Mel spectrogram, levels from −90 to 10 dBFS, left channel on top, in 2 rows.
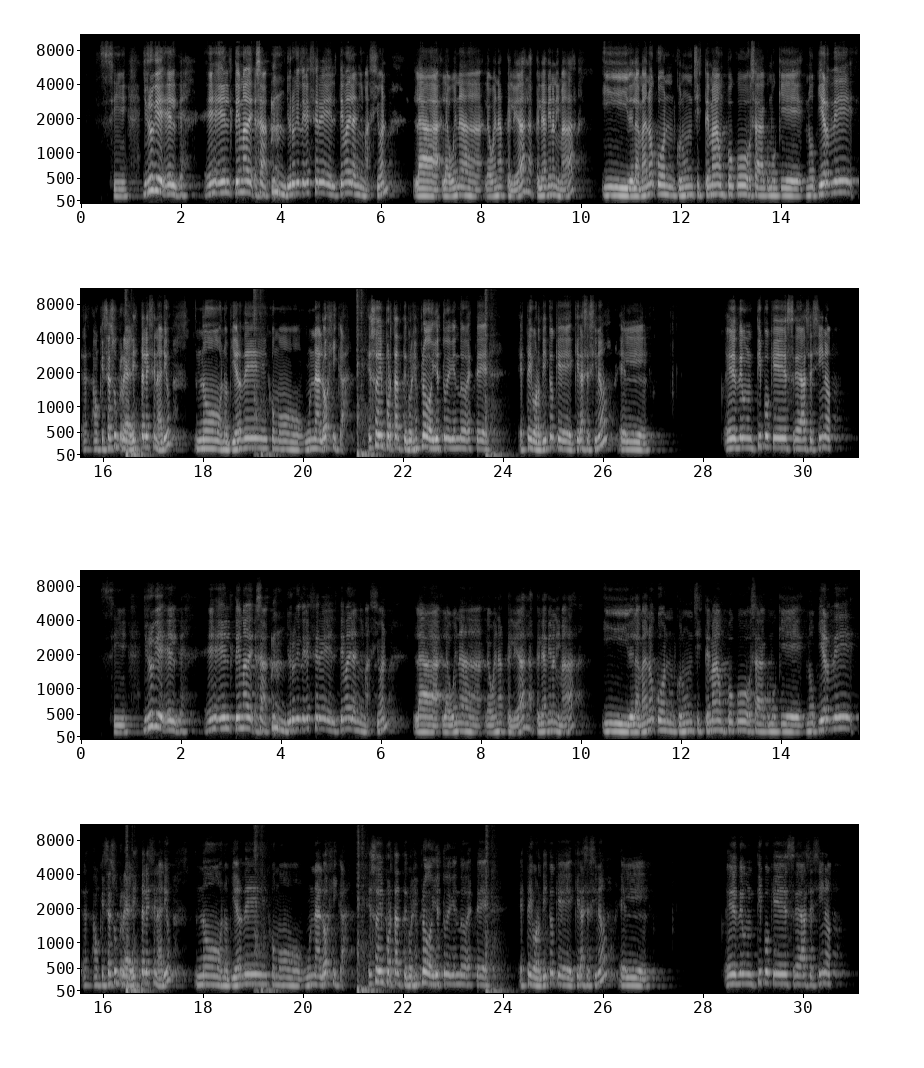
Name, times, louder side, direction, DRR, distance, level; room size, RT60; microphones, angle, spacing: voice 1, 0.6-2.2 2.5-6.1 6.6-9.9 10.4-17.5 17.8-20.9 21.3-23.8 24.3-26.9 28.4-30.5, left 4 dB, 80° left, 0.9 m, -31 dB
sound 1, 16.4-16.7 19.0-19.5 21.1-21.3 23.6-24.2, equal, 60° left, 4.6 m, -40 dB
27.0 x 25.5 x 4.9 m
head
